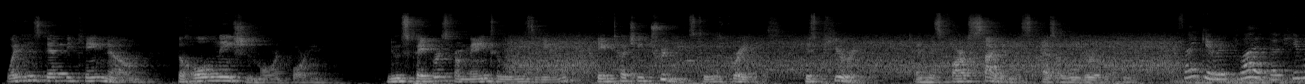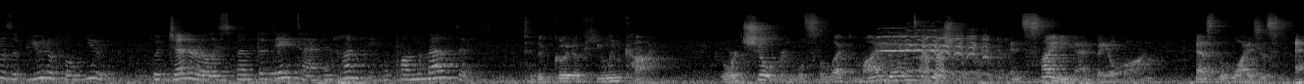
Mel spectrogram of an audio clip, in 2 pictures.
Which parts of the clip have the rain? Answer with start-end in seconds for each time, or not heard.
5.0-26.0.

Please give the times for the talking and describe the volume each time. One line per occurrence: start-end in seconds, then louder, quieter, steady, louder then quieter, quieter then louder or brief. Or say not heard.
0.1-26.0 steady.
